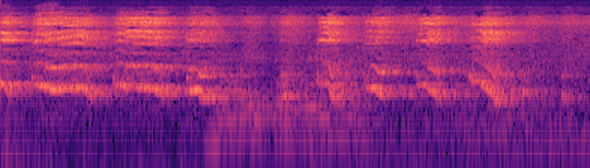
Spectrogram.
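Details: Labrador Retriever puppy while eating, giving thin, whiny, tonal whimpers that slide up and down, almost continuous over a few seconds, with soft chewing-like clicks underneath.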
